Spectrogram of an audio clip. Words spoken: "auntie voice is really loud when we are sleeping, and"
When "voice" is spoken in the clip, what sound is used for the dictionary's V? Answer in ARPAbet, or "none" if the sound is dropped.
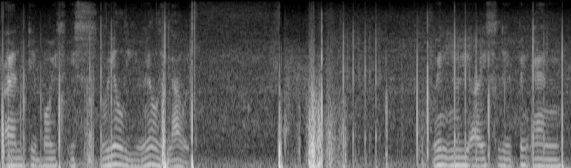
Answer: B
